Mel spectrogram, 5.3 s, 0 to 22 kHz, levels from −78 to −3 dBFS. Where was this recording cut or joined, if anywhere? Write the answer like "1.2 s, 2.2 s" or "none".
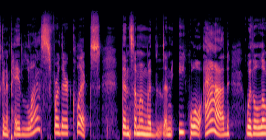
3.2 s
